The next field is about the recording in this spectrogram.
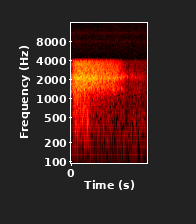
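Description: A deep, airy inhale drawn through the nose during a guided breathing exercise, fairly loud, rushing steadily for about a second before tapering off into quiet.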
